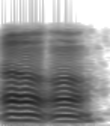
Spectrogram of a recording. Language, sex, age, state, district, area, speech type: Assamese, male, 18-30, Assam, Majuli, urban, conversation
